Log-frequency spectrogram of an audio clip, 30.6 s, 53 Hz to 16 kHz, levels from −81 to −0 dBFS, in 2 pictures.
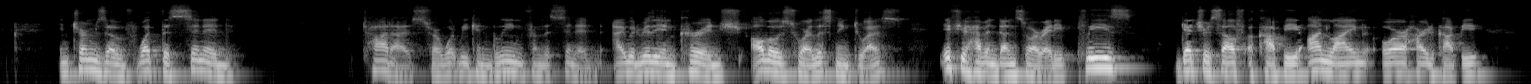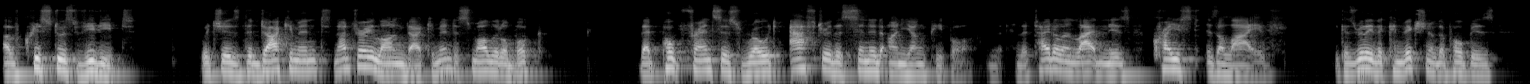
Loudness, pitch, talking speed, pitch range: -25 LUFS, 110 Hz, 165 wpm, 105-130 Hz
